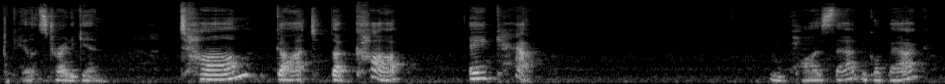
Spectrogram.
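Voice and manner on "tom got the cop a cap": very slow, each word set apart; slow careful reading. Shown as a demonstration. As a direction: read it slowly for the listeners. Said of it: "listen for the ah sound".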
